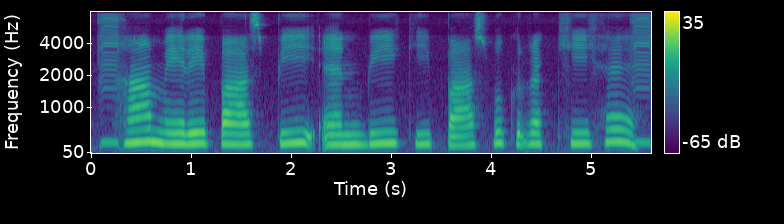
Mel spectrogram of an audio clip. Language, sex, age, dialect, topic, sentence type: Hindi, female, 46-50, Garhwali, banking, statement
